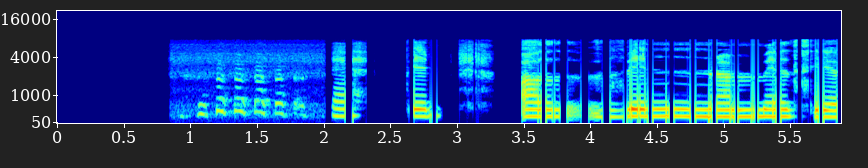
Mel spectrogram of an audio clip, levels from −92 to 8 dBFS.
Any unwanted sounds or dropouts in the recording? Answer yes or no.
yes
